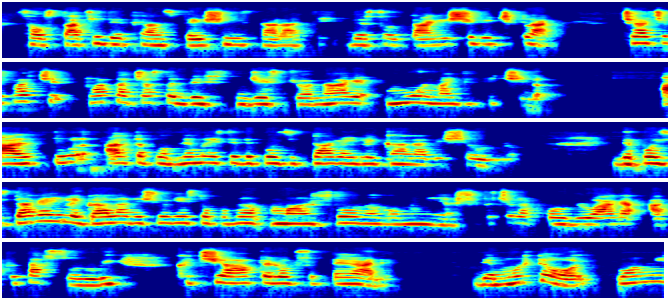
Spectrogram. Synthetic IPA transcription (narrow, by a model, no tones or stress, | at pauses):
sawst̪at̪sijd̪e̞t̪ɾansfe̞rʃiːnst̪ala̰t̪sijd̪e̞so̞lt̪aɾeʃire̞t͡ʃi̥kla̰ɾe | t͡ʃe̞at͡ʃe̞fat͡ʃe̞t̪oat̪əat͡ʃast̪əed͡ʒe̞st̪io̞naɾe̞mult̪̚majd̪ifit͡ʃilə | alt̪ula̰lt̪əpɾo̞ble̞məje̞st̪e̞d̪e̞po̞zit̪aɾeaile̞ɡaləad̪e̞ʃe̞uɾilo̞r | d̪e̞po̞zit̪aɾeaile̞ɡaləad̪e̞ʃe̞uɾijest̪eopɾobleməmaʒo̞ɾənro̞mɨnijaʃiad̪ut͡ʃe̞lako̞luaɾeaʔat̪ɨt̪asolulujkɨt̪ʃiaape̞lo̞rsub̚t̪e̞ɾane̞ | d̪e̞mult̪e̞o̞rʲwame̞ni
